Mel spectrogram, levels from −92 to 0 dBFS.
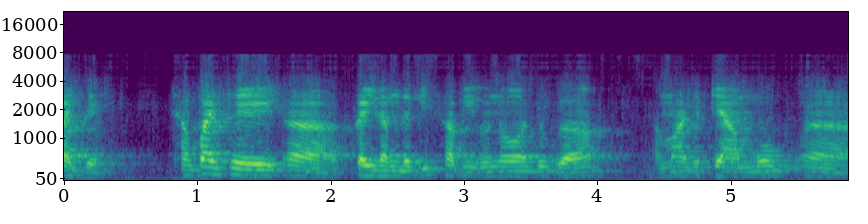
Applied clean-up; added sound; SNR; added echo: neural separator model SepFormer DNS4.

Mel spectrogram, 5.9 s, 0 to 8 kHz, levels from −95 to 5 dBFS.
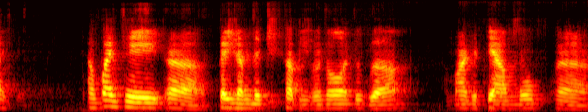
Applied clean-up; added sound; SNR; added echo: neural mask model DeepFilterNet 3.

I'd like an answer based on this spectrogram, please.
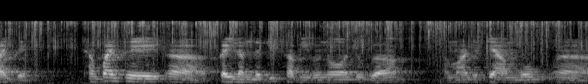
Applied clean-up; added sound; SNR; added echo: none; Crackle; 5 dB; reverberation time 1.3 s.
